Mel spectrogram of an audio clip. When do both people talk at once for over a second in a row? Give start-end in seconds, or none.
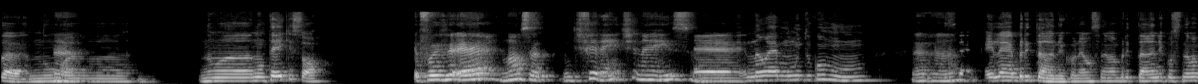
none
